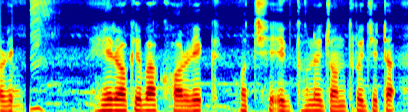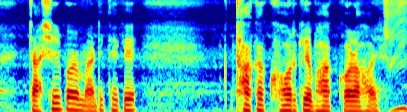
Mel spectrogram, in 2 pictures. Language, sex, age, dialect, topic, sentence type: Bengali, male, 25-30, Northern/Varendri, agriculture, statement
